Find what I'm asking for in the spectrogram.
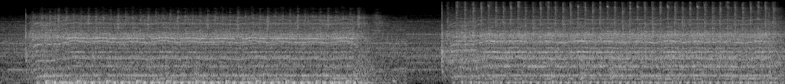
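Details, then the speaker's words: New billet four-rotor rotary engine on its first start attempt. Two runs of about three seconds of steady starter cranking with no firing at all. The ignition circuit was found to have no power, with a relay and diode in the signal lines being checked. "I'm going to check the ignition circuit, make sure that the ignition system is actually getting power to here."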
